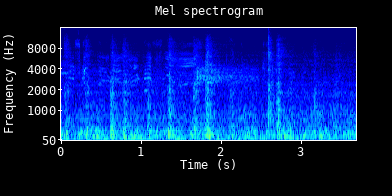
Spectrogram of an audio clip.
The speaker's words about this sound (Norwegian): Samtidig som Stine setter seg på det store toget, starter det lille lokaltoget de snart skal krysse med, turen sin fra Hamar.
